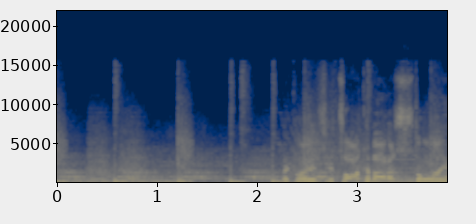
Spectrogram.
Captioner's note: fans chanting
